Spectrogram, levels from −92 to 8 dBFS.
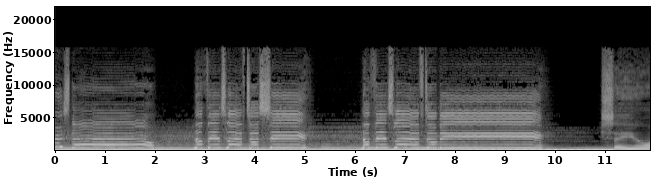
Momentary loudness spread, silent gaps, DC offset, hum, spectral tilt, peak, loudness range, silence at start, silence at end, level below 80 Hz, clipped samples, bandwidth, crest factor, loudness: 4 LU; none; under 0.1%; none; -5 dB/octave; -4 dBFS; 2 LU; 0 s; 0 s; -18 dBFS; under 0.1%; 15 kHz; 12 dB; -19 LUFS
